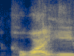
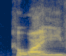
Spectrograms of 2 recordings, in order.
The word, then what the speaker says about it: kawaii: website i think it's kawaii for the culture it's like spelled like hawaii but with a k on it kawaii for the culture so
